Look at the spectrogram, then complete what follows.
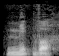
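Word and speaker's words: Mittwoch: Monday dinag dinag Tuesday mitv mitv Wednesday. Notice again, just as always, the ch sound here is a more throaty sound in German. And as always, the W is pronounced like a V.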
